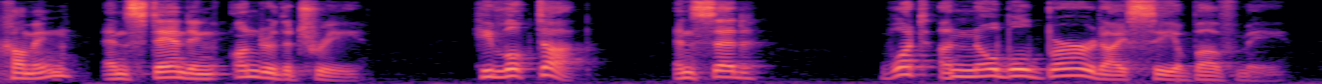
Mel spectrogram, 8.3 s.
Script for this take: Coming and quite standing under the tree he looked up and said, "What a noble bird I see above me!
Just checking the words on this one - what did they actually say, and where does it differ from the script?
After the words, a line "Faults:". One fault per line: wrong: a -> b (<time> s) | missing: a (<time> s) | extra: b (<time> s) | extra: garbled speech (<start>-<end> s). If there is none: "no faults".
Coming and standing under the tree he looked up and said, "What a noble bird I see above me!
Faults:
missing: quite (0.8 s)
